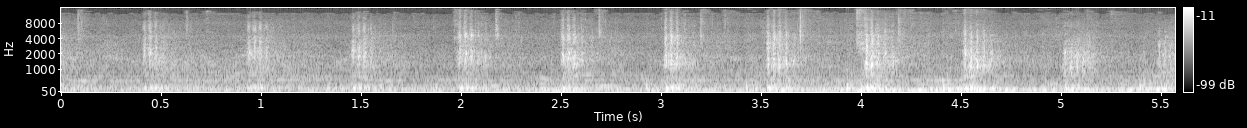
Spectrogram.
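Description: A reining horse's hooves striking the arena dirt at a lope, an even beat of about two strides a second that grows louder toward the middle as the horse passes close.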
